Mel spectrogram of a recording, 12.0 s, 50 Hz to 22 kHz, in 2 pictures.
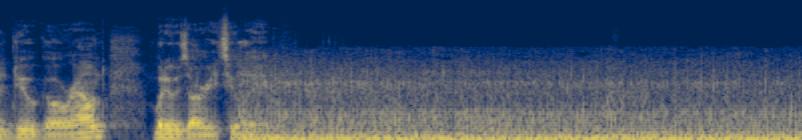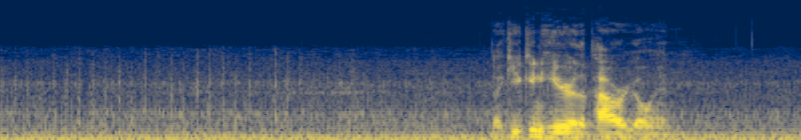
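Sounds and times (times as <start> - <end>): light aircraft engine: 1.8 - 12.0.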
